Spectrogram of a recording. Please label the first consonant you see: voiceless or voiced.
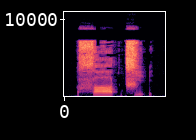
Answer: voiceless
